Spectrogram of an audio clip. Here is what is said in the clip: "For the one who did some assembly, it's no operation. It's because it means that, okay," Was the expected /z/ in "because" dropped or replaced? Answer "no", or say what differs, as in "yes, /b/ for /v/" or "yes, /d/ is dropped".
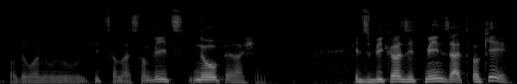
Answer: no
